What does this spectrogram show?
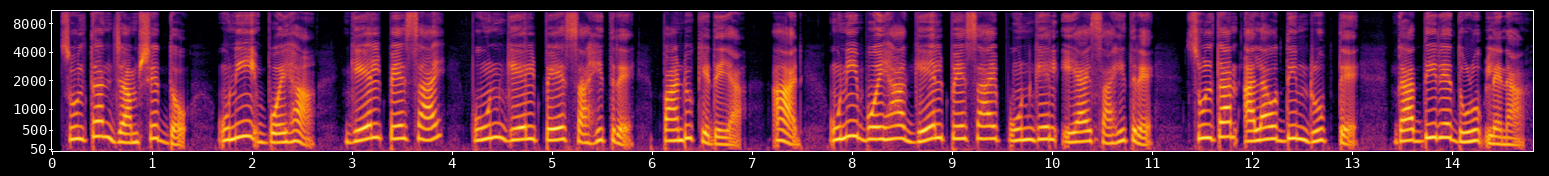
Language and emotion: Santali, neutral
